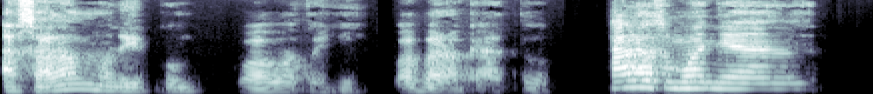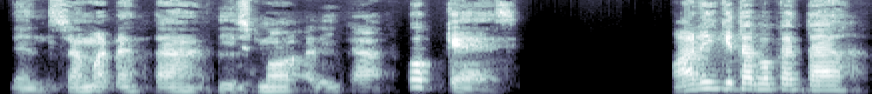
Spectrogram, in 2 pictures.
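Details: Speech of a deaf boy who uses a cochlear implant.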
